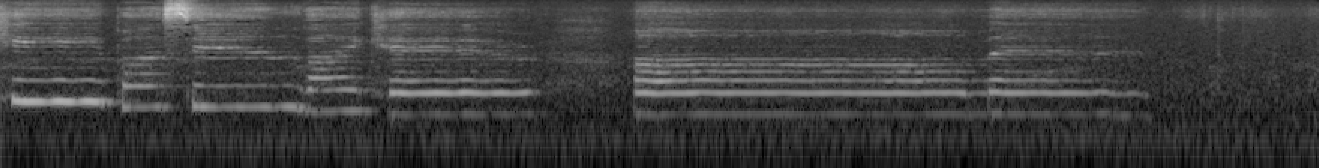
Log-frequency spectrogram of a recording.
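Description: A middle-aged woman sings slow, held notes nearby.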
